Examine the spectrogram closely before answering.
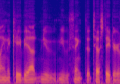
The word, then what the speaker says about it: caveat: from functioning okay and it's caveat not caveat Ian well I think either pronunciation works because i use both them okay but i just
